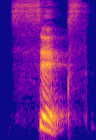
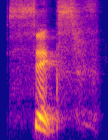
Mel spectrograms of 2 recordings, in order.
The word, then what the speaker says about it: sixth: is a good question can we pronounce sixf uh so no I wouldn't use an F sound here this should be a t sound so um fourth fifth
